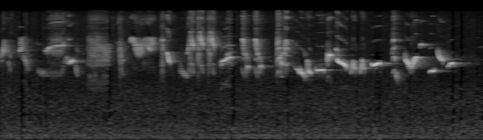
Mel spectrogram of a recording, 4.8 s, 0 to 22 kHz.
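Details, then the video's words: Eurasian blackcap singing a rich, fast warble of varied whistled and chattering notes, mostly high-pitched, in quick bursts that build toward louder fluty phrases near the end; no other clear sounds. "The Most Beautiful Bird Songs In The World - part 7 - Blackcap"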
